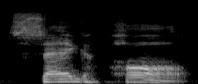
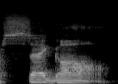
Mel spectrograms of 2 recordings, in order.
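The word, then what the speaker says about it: segol: shape and it's called seg hall seg hall or segal it is a uh pronounced as an e in english in the word better better so it's an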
